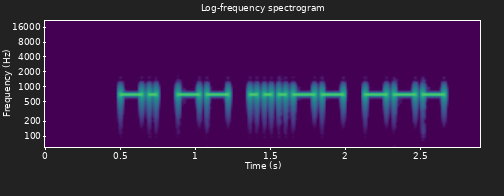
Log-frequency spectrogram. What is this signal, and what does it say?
Morse code, heard as a keyed tone, about 25 wpm, 700 Hz. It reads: NM3O
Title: USA Call Signs - 4 Characters - Repeated 3x - 25wpm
